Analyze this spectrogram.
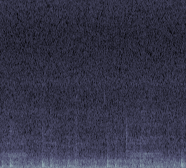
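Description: A train rolls steadily along the rails, a continuous low rumble broken by irregular clacking knocks from the wheels over track joints, with no voices.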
